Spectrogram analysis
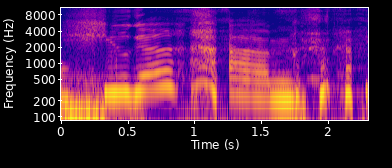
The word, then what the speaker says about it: Hygge: Hygge. To see the word, if you're not... Spell it for those who might want to play.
